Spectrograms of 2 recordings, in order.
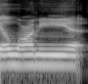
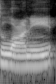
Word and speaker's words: Alani: I think it's pronounced Alani energy drink, and Witch's Brew is like a green apple caramel, and I'm obsessed with it.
